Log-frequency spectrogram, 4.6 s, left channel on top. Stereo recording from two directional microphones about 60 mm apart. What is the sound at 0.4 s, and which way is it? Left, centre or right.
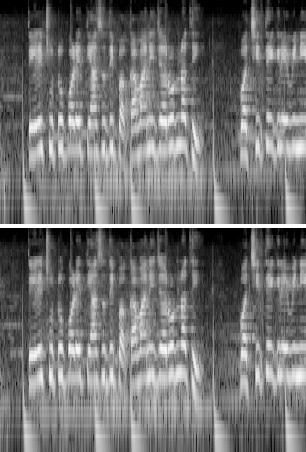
A woman's voice, centre.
